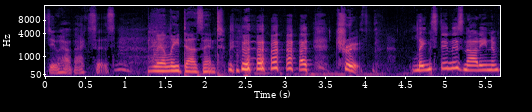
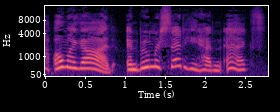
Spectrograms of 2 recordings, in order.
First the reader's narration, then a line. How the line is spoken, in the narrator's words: exclaims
